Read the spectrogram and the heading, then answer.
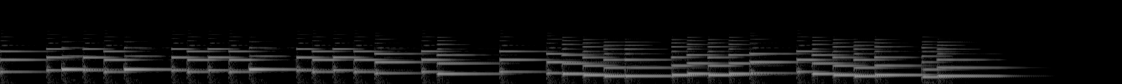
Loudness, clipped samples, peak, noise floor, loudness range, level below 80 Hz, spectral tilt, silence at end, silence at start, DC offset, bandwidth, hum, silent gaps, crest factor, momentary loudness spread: -36 LUFS; under 0.1%; -24 dBFS; -86 dBFS; 2 LU; -74 dBFS; -1 dB/octave; 1.05 s; 0 s; under 0.1%; 6 kHz; none; none; 14 dB; 6 LU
